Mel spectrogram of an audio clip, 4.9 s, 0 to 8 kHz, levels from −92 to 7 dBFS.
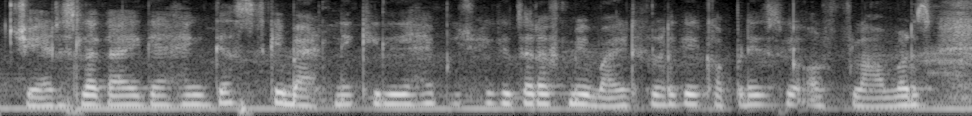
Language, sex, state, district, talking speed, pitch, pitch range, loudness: Hindi, female, Delhi, New Delhi, 245 wpm, 205 Hz, 190-215 Hz, -17 LUFS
